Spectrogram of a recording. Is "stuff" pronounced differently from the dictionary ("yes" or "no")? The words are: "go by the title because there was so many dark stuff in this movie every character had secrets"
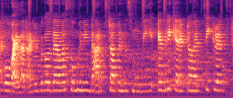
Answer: yes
